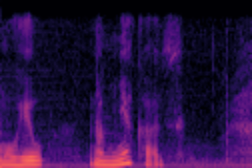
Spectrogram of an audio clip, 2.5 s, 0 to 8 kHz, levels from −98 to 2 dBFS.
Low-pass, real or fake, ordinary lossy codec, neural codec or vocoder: 7.2 kHz; real; none; none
